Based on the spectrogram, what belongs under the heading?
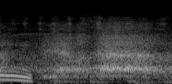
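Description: A stadium crowd of Santos fans roars after a Neymar goal about two and a half minutes into the match. It is a loud, sustained wash of shouting voices that swells midway, with a single voice's falling shout briefly rising above it at the start.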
